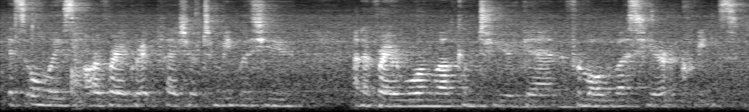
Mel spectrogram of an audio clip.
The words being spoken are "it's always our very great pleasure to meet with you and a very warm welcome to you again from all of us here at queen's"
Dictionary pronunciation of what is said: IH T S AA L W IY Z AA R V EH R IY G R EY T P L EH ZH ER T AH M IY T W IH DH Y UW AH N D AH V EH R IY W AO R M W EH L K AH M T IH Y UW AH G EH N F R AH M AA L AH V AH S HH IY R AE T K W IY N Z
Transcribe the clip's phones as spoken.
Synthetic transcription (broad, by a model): IH T S AA L W IY Z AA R V EH R IY G R EY T P L EH ZH ER T AH M IY T W IH DH Y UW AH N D AH V EH R IY W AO R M W EH L K AH M T IH Y AH G EH N F R AH M AA L AH V AH S HH IY R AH K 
